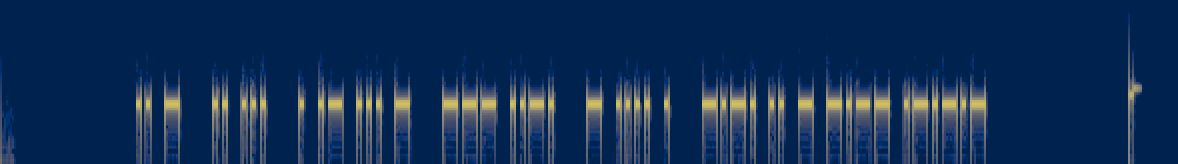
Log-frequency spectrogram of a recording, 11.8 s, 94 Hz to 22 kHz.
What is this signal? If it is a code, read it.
Morse code, heard as a keyed tone, about 25 wpm, 700 Hz. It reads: IT IS EAST OF THE CITY.
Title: Sentences from Top 1000 Words - Review Part 3 - 25wpm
